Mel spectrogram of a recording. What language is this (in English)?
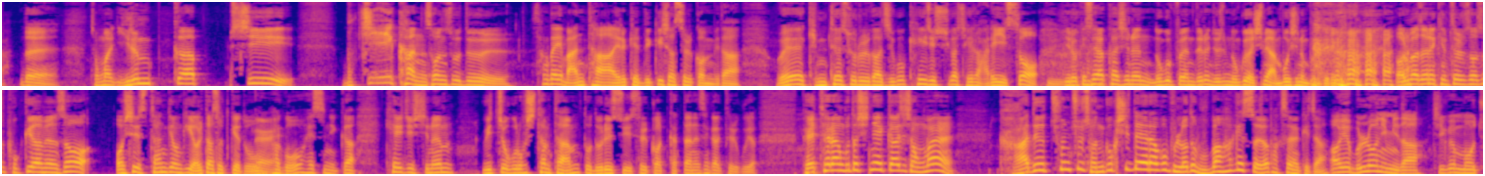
Korean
